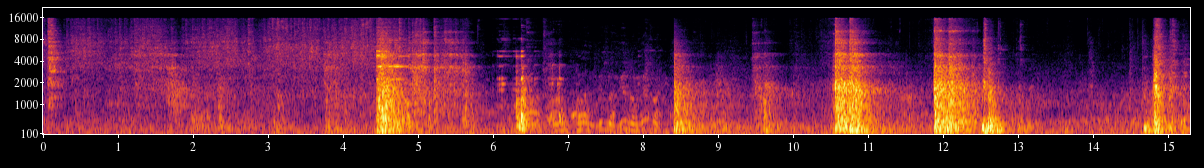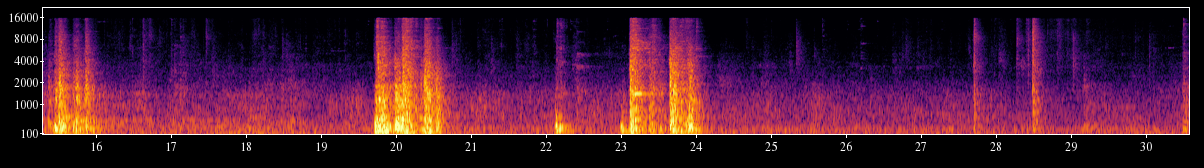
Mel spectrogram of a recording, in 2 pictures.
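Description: Irregular loud metal clanks and bangs, about a dozen, several in quick pairs, from heavy steel beams and rigging being worked, with voices of workers in between.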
